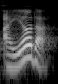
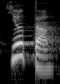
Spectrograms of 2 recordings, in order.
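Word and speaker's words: γιώτα: vowel that you may have heard called aota in Greek though it is called Y and it makes the sound e again this will look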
